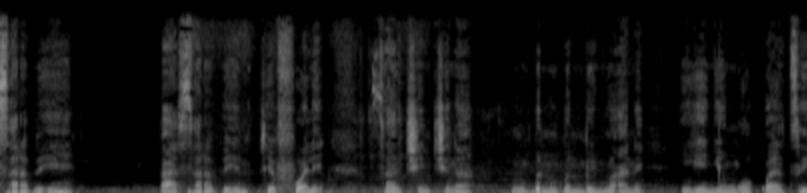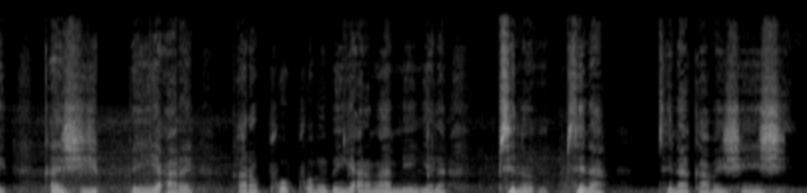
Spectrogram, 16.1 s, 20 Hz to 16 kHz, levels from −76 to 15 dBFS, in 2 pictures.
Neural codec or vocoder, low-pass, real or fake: vocoder, 48 kHz, 128 mel bands, Vocos; 14.4 kHz; fake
